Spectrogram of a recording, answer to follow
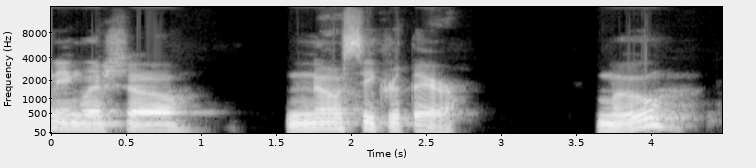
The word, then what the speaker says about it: mu: so no secret there moo exactly the same except for when you write it out it's like a as a friend of mine said years ago funky you with a tail so it says moo moo yeah you can say Mew a lot of Greek Scholars will say Mew due to older forms of English pronunciation huh so wait a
